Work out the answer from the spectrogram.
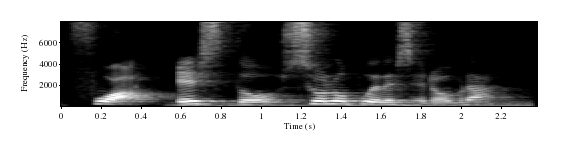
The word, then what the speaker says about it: foie: Porque vamos a ver, esta palabra tiene 3 vocales y casualmente se pronuncia con las 2 que faltan. Foie.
